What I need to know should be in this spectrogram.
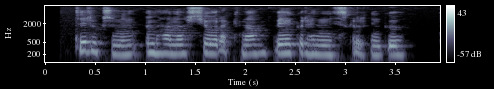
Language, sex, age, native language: Icelandic, female, 16, Polish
